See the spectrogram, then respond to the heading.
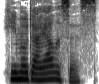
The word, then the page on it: haemodialysis: American English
